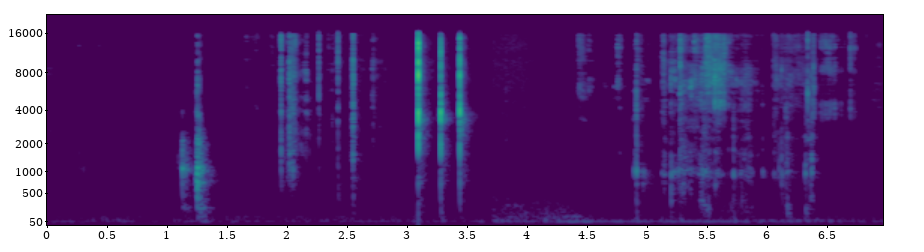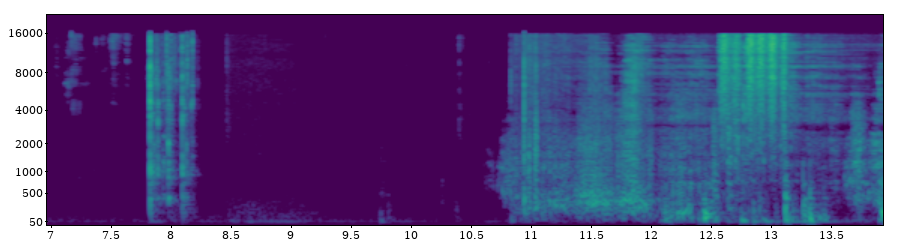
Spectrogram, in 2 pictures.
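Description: Small plastic slime-topping containers being handled and snapped open, giving several sharp clicks, with a soft rattle of sprinkles being tipped out in between. About 11 s in, a loud, dense crunching scrape takes over and runs for about three seconds.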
